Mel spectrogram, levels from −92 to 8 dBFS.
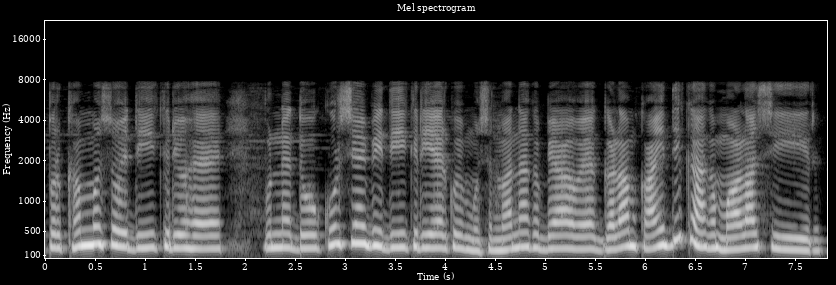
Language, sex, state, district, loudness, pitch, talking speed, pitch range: Marwari, female, Rajasthan, Nagaur, -14 LUFS, 225 Hz, 155 wpm, 210-245 Hz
